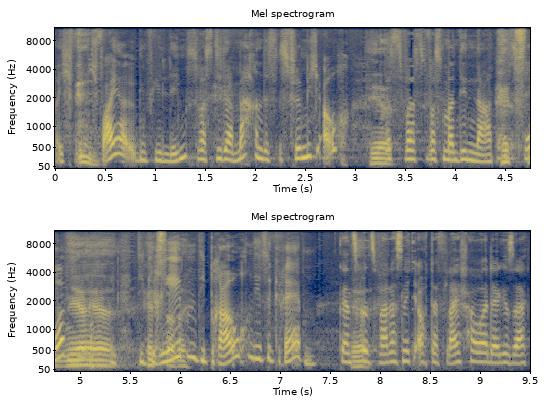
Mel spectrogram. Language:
German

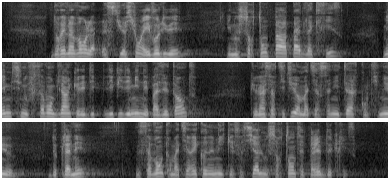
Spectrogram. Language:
French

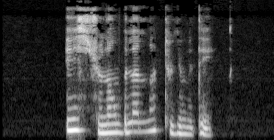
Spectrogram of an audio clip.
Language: Uyghur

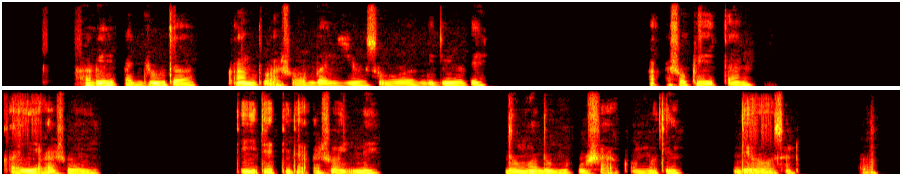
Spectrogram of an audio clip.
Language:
Wolaytta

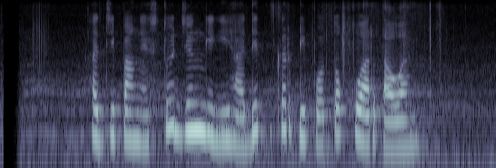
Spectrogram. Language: Sundanese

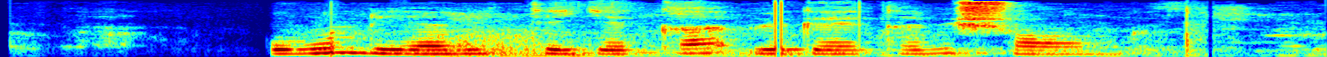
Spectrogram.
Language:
Kinyarwanda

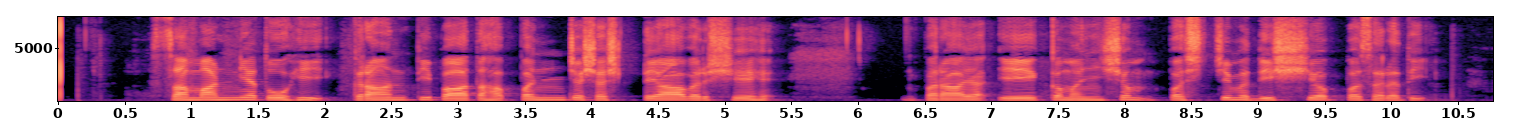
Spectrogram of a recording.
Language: Sanskrit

